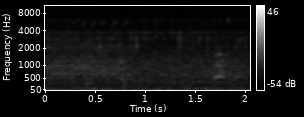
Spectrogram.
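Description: Faint, steady outdoor background: a low rumble under a soft hiss, with one brief soft sound near the end.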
